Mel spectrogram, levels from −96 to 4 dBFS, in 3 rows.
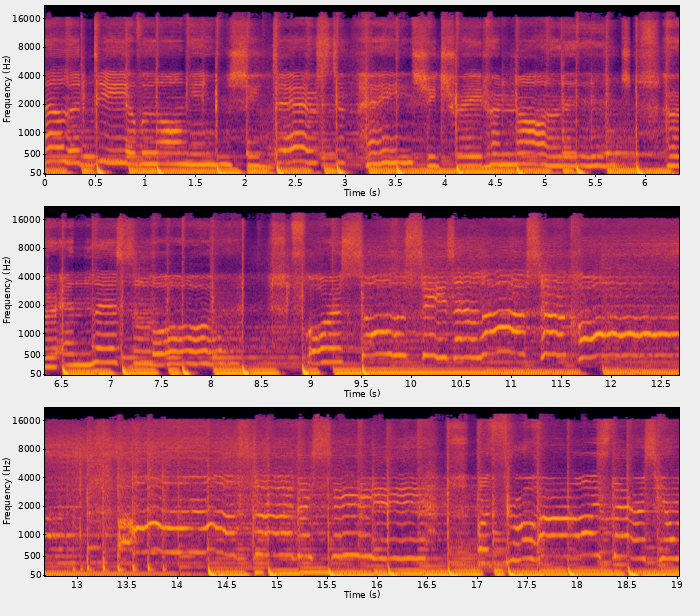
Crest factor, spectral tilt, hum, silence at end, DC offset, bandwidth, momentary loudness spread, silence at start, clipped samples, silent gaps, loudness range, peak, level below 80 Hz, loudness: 12 dB; -4 dB/octave; none; 0 s; under 0.1%; 19.5 kHz; 3 LU; 0 s; under 0.1%; none; 1 LU; -4 dBFS; -22 dBFS; -17 LUFS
